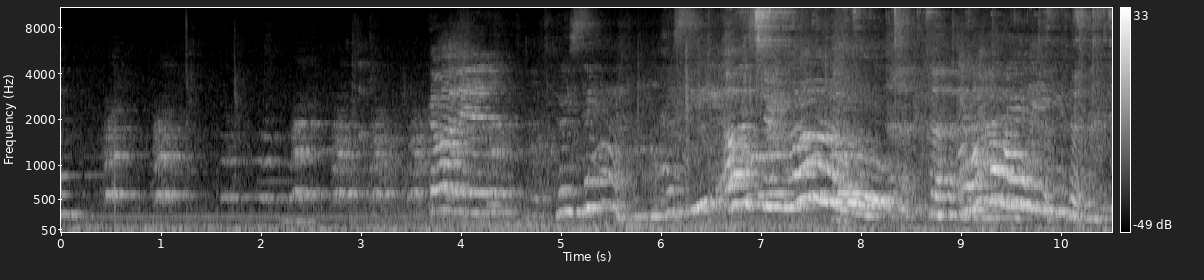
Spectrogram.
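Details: Honey, a Goldendoodle, reunites with her owners at a dog training company; whimpering cries and yips rise and grow louder and more excited, overlapped by people's excited talking and greetings.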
